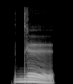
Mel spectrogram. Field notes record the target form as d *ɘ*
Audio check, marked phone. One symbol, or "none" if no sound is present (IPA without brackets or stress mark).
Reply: ɘ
